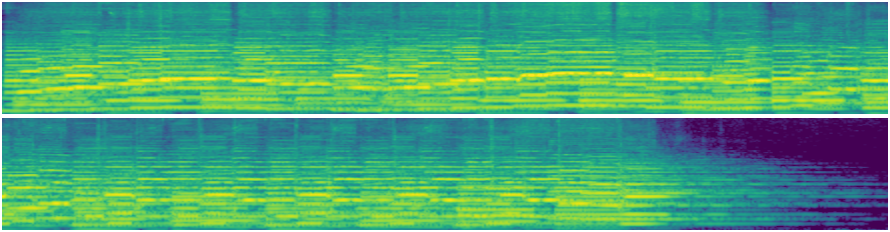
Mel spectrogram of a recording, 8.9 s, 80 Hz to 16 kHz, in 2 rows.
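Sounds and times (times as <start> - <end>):
modern orchestral wind instruments: 0.0 - 8.6.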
